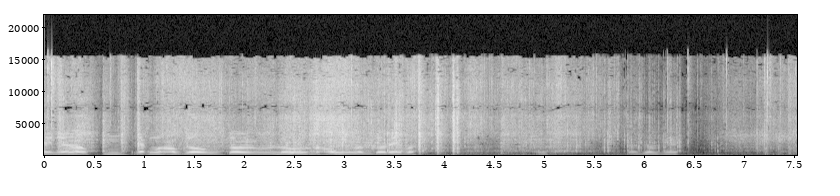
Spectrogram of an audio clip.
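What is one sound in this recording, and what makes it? Coarse salt grates and rustles as hands rub it over a fish.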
